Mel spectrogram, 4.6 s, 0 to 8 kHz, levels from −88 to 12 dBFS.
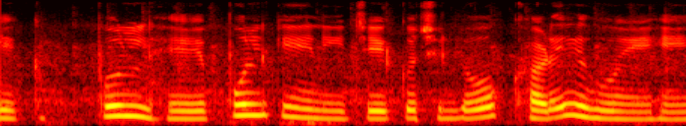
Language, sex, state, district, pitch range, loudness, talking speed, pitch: Hindi, female, Bihar, Gopalganj, 185-240 Hz, -22 LUFS, 145 wpm, 195 Hz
